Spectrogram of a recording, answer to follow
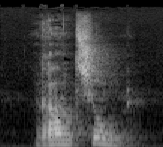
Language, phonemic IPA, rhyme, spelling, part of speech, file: Dutch, /rɑntˈsun/, -un, rantsoen, noun, Nl-rantsoen.ogg
- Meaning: 1. ration 2. synonym of losgeld (“ransom”)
